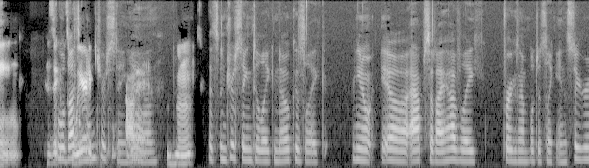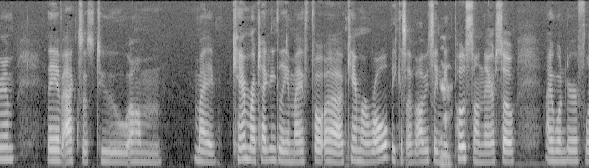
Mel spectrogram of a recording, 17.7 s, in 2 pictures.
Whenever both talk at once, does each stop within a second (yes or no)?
no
